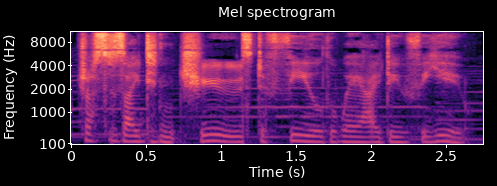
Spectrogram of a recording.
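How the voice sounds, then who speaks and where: A bold young queen, acted by a woman, speaking candidly and with yearning in an intimate audio drama. Her voice is notably low, over faint string music. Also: steady tone, moderate pace, natural voice. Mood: tender, yearning.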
